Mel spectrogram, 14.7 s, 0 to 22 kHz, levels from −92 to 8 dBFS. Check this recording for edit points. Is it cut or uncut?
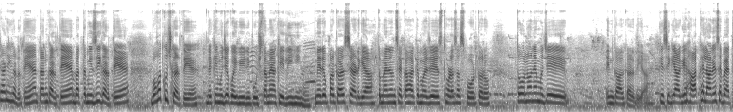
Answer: cut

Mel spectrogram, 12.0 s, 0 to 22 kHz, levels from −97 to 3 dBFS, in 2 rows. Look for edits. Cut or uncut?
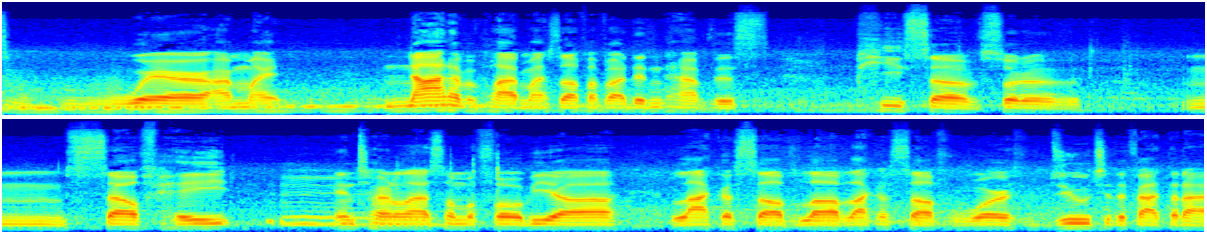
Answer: uncut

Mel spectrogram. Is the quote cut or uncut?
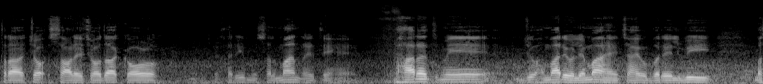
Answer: cut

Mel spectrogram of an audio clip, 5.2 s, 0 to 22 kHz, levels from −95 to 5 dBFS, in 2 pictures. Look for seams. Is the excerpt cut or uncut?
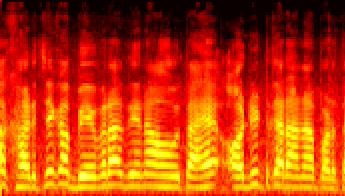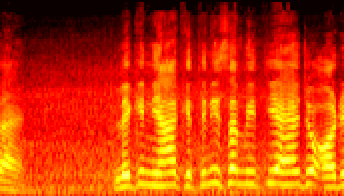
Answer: uncut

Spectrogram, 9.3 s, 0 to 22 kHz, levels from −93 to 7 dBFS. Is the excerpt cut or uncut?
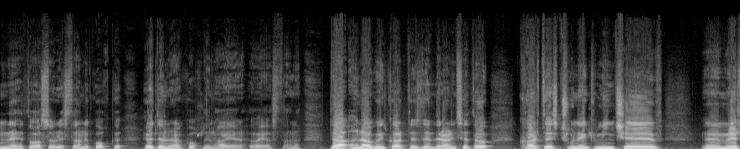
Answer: uncut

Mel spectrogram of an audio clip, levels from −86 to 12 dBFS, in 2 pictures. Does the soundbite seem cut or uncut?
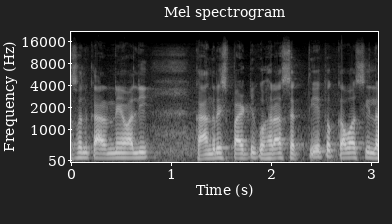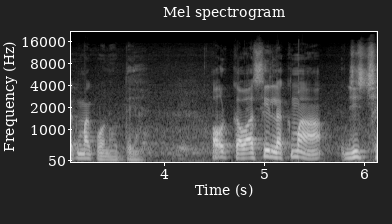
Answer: uncut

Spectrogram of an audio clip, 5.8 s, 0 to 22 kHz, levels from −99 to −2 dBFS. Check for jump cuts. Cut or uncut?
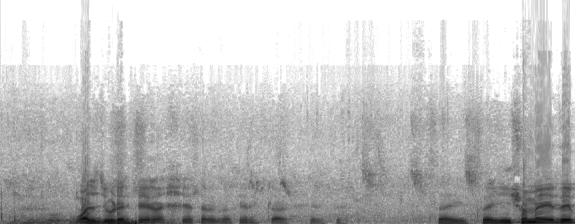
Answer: uncut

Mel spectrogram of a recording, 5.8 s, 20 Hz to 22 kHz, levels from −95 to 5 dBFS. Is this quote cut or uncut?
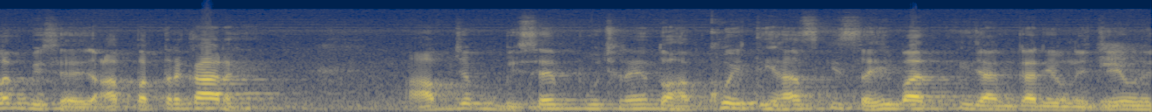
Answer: uncut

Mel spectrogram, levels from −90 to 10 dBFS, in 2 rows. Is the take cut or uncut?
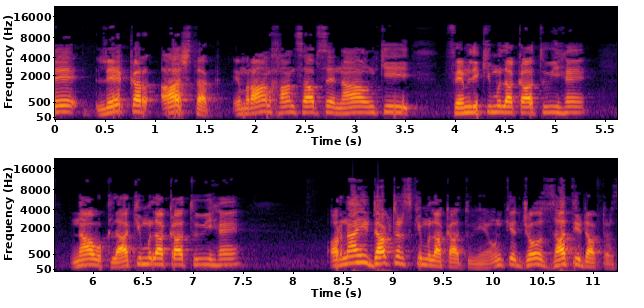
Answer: uncut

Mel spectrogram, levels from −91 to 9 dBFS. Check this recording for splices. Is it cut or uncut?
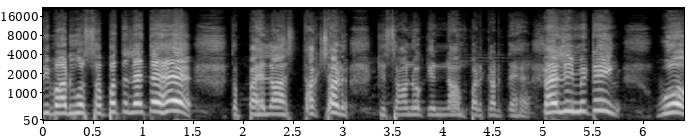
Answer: uncut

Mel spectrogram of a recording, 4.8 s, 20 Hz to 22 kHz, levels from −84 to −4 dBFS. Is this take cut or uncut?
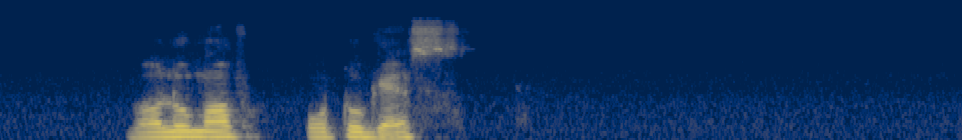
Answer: uncut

